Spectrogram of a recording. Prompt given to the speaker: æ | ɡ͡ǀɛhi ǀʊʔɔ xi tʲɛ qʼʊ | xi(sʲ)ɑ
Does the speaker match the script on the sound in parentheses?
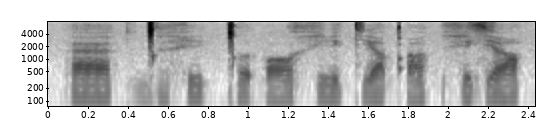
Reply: yes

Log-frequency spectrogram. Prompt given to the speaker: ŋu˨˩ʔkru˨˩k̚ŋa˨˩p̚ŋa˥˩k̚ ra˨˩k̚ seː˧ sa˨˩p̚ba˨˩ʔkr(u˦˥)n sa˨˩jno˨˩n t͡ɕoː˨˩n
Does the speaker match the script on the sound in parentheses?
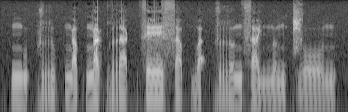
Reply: no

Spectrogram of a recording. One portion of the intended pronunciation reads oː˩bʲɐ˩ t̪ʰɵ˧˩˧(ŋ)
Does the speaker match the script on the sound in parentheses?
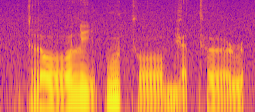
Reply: no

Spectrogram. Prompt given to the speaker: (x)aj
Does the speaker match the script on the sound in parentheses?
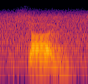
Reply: no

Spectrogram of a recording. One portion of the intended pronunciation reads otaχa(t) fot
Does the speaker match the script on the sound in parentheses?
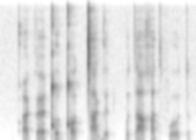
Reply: yes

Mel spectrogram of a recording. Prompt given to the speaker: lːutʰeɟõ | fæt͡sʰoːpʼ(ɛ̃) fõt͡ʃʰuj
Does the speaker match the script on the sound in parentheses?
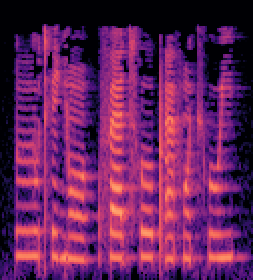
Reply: no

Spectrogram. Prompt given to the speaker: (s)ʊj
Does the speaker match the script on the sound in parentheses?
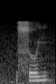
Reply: yes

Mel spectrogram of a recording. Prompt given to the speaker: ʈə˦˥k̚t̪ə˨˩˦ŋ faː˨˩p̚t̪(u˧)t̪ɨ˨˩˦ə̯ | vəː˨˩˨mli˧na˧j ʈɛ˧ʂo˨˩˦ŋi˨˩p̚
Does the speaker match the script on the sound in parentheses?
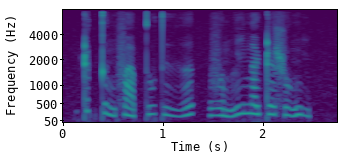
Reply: yes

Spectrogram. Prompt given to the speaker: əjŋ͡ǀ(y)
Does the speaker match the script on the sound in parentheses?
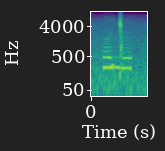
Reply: no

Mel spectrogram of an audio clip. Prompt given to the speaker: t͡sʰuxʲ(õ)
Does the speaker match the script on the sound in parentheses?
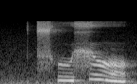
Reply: no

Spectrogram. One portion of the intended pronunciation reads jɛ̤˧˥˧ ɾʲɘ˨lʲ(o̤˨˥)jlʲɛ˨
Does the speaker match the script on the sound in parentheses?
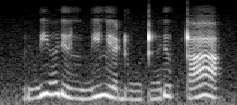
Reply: yes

